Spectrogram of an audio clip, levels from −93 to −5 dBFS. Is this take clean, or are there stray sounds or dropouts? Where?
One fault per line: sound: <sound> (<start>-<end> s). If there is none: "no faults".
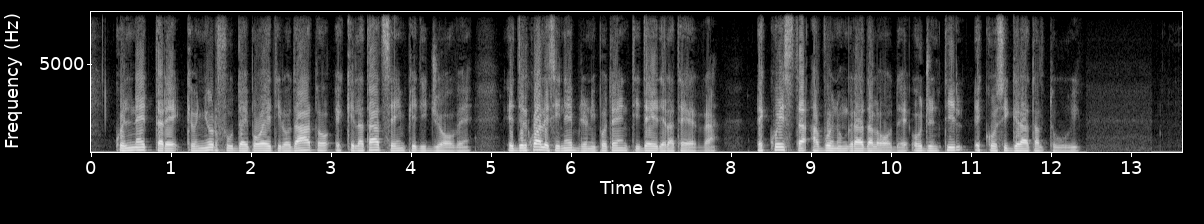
no faults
